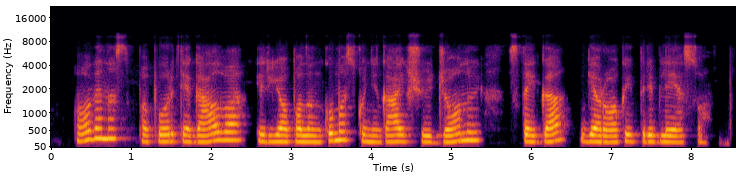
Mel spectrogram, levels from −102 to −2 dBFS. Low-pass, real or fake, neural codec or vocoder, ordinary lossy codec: 7.2 kHz; real; none; Opus, 16 kbps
